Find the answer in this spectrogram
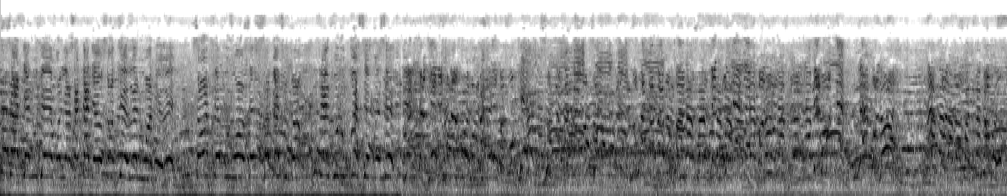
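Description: A crowd of many voices talking and shouting over one another without a break.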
